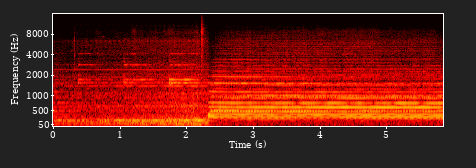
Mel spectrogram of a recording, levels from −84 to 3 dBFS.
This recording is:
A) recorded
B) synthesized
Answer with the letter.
A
